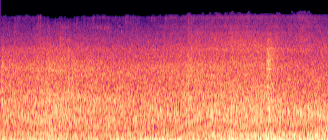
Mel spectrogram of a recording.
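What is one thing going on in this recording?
A van drives past on the street.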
